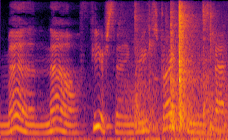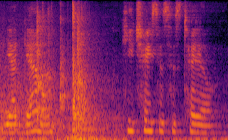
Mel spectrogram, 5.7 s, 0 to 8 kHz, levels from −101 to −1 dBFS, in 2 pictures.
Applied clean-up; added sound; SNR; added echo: none; Door; 0 dB; reverberation time 0.8 s.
